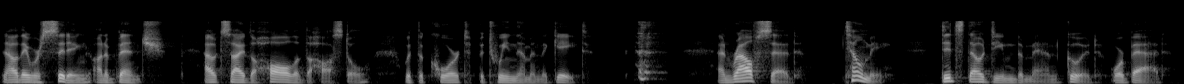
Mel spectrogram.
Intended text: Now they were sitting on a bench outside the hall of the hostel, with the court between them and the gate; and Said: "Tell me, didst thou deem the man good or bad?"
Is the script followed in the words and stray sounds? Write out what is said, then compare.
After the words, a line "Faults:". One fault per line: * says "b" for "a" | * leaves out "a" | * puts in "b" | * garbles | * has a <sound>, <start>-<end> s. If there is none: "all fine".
Now they were sitting on a bench outside the hall of the hostel, with the court between them and the gate; and Ralph said: "Tell me, didst thou deem the man good or bad?"
Faults:
* has a throat clearing, 6.3-6.7 s
* puts in "Ralph"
